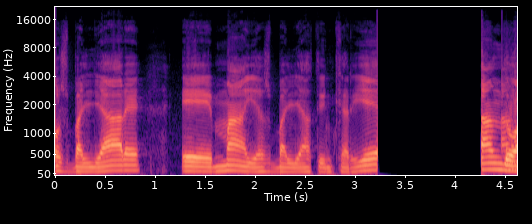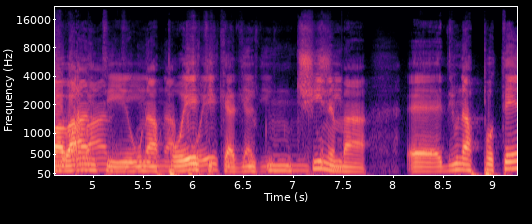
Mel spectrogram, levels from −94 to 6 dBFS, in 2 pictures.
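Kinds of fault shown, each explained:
Audio dropout to silence: The speech cuts off just after "mai ha sbagliato in" at 3.22 s and returns at 4.26 s. About 1.04 s is missing. The gap is silent with no room tone, so nothing from that stretch survives. The likely cause is that the input was lost for a moment, through a dropped device, a broken link or an accidental mute, while the recorder kept writing silence.
Doubled audio track: From 4.46 s to 7.48 s a second copy of the speech runs underneath the first. It lags by about a fifth of a second and sits roughly 10 dB lower. The copy is full-band and dry, with no reverb tail. It switches on and off abruptly at both ends. The likely cause is the same signal being captured again through a slower path, or an edit that left two misaligned copies in the mix.
Corrupt frame decoded: Two short glitches occur, one from 4.81 to 4.86 s and one from 7.27 to 7.30 s. 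Each spans a couple of codec frames. Damaged bits in a compressed frame were decoded anyway, so the gains or codes were misread and energy landed at the wrong frequencies. The result is a brief chirp, squeak, blip or burst of noise that cuts across the speech for the length of the damaged frames.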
